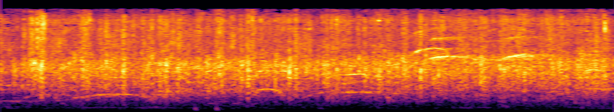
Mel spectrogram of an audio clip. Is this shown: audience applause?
yes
